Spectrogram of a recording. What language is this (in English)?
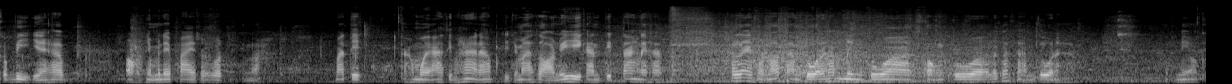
Thai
